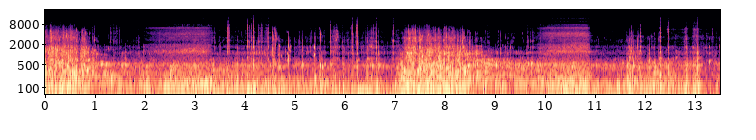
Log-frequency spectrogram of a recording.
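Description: Metal clips click and clink underwater.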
